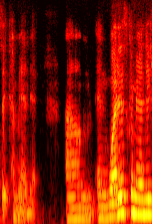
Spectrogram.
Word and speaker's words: Command It: Well, I want to start with, I am the executive director for Command It, and we pronounce it Command It.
